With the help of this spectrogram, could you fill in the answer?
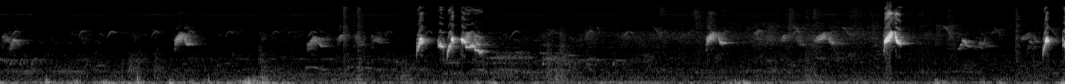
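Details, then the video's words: Red-whiskered bulbul singing the song pattern known in Thai as kwik-jok-khwai-liang: short, scattered chirps and brief bubbly whistled phrases spaced several seconds apart, over a low background rumble. "เสียงนกกรงหัวจุก [ควิก-จ่อก-ไขว้-เลี้ยง]"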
